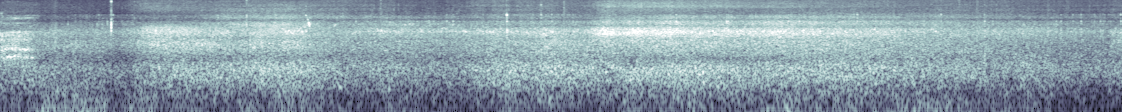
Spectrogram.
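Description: Small surf breaking and washing up a sandy beach, a steady wash that swells louder twice as waves come in.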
